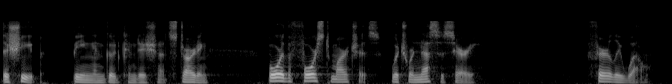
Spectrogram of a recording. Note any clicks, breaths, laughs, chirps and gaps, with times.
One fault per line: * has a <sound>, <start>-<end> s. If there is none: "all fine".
all fine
